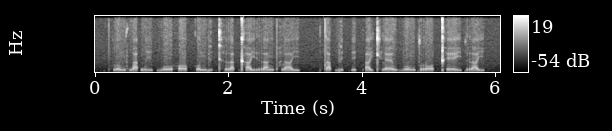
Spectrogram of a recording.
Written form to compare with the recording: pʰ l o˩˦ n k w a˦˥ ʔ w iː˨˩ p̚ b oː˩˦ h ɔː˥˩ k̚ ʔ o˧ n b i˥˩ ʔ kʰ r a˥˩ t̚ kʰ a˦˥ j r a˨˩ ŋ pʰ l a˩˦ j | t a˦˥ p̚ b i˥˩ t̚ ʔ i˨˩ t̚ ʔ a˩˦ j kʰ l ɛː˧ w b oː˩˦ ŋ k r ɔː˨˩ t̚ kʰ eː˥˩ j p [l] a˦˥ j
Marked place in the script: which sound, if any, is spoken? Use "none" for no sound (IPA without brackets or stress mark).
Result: r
